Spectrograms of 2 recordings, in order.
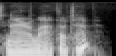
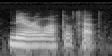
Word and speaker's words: Nyarlathotep: It's going to be is it Narhotep? – Very close. Narlehotep. Well, it's a matter of um, it's really a matter of how you want to pronounce it, but it gets pronounced a lot of different ways. So the way I pronounce it is Nyarlathotep.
